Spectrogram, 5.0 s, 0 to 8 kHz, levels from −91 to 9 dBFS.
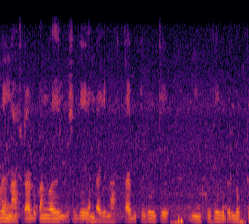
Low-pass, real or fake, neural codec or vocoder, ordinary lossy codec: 7.2 kHz; real; none; none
